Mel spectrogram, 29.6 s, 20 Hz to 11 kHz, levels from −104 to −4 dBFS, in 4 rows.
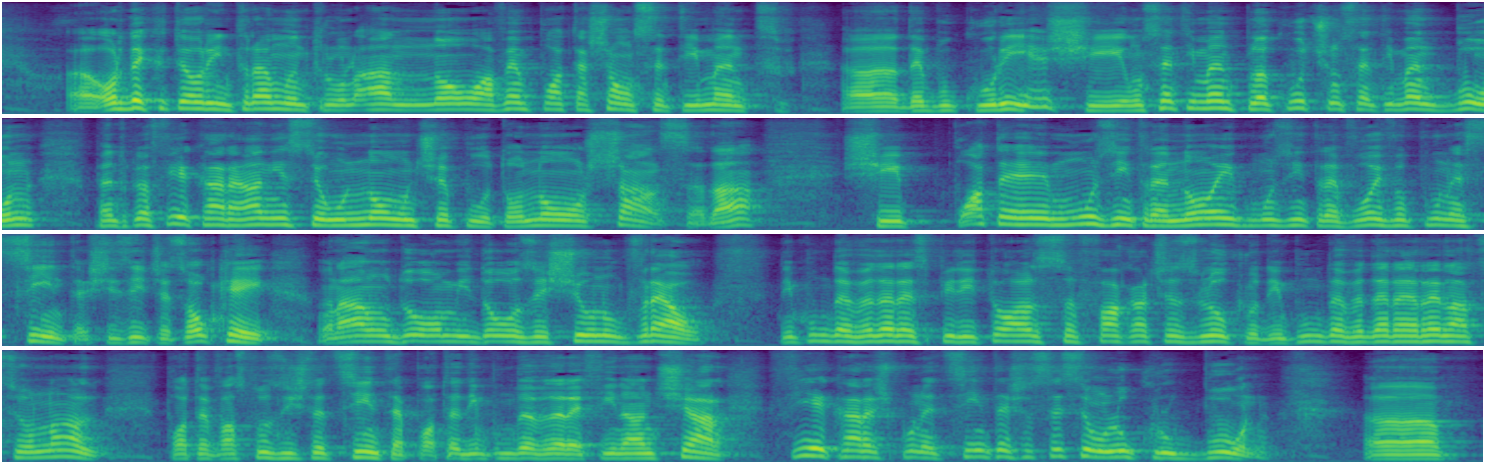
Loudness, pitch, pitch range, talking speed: -25 LUFS, 165 Hz, 150-180 Hz, 180 wpm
